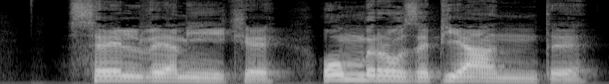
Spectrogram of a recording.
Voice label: espressivo; Caldara

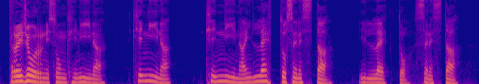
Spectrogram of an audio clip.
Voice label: espressivo

